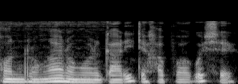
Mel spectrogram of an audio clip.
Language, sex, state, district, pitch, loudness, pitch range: Assamese, male, Assam, Kamrup Metropolitan, 115 Hz, -16 LUFS, 110-130 Hz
